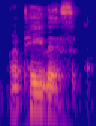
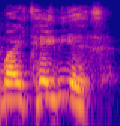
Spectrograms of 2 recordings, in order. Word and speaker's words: Martavis: I'm sorry, it's spelled Martavis Bryant. Martavis. I was saying Martavius.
